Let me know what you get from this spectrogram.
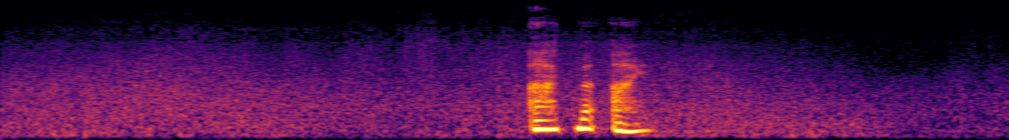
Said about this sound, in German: Du schaust dich um, siehst das türkisfarbene Wasser, wie es sanft das Ufer umspült und wie kleine weiße Blasen zurückbleiben, während es wieder in das Meer zurückfließt.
